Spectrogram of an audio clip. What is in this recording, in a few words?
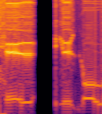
Guy Voice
